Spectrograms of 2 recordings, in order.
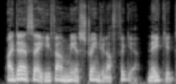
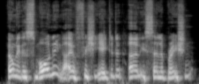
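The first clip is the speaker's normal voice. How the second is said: dazed curate; 11 semitones higher than usual. A narrator's reading. Curate voiced by narrator.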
